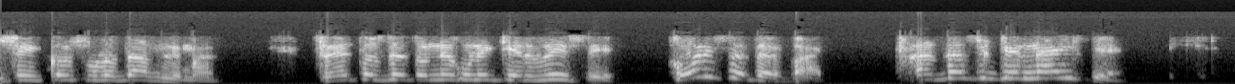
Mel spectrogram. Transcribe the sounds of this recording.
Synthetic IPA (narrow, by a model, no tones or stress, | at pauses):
siikospɾot̪ɐθlimɐ̰s | fet̪ozðet̪onexunec̬eɾðisḭ | xoɾiset̪eɾbɐ̰k̚ | fɐnd̪ɐs̬ucenɐiçe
